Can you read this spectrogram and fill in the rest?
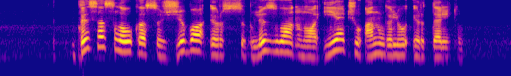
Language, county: Lithuanian, Vilnius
